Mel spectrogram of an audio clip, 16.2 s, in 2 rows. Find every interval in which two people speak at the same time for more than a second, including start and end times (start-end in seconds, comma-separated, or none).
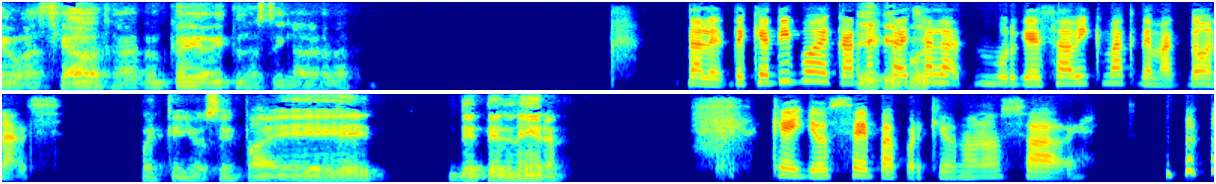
none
